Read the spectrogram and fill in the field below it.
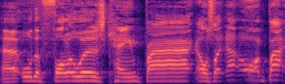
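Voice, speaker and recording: At a very fast pace, a man with an English accent speaks in a fairly high pitch. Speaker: radio host and chemist. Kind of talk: casual chat.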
